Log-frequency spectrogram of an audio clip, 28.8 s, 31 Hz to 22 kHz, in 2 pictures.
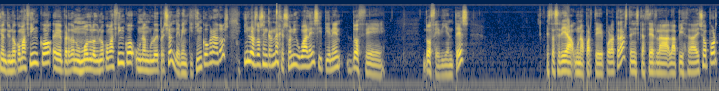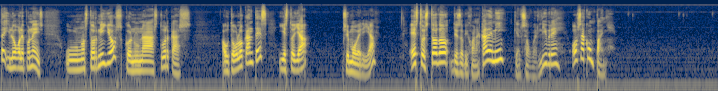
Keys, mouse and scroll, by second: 10.9 Right, 26.9 click, 28.0 click, 28.6 click.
